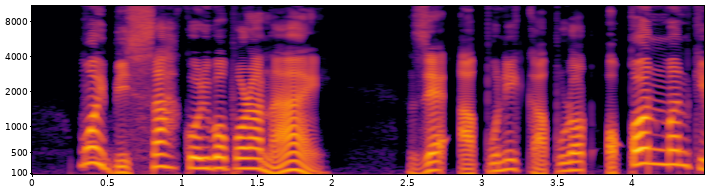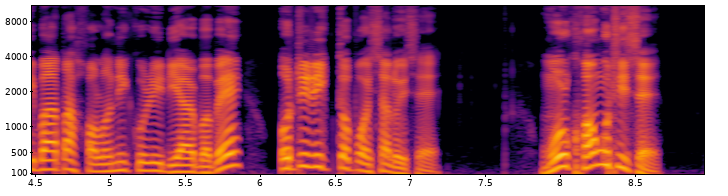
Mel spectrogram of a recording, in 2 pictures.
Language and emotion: Assamese, angry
